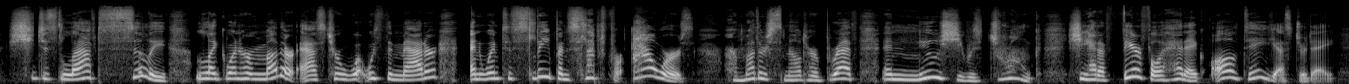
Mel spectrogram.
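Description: A woman's voice: dry recording, clean studio sound. A woman voicing Anne, a dramatic, tearful young girl who wails and sobs as she speaks. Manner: wailing, sobbing, high and breathless.

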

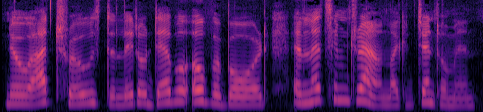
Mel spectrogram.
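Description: A woman's voice: a little high, normal speed, no echo, lightly acted. A woman reading aloud, voicing a good-natured male ship's steward with a heavy rustic dialect and a drawling, moralizing manner. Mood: folksy.

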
